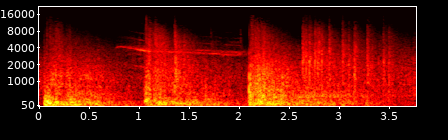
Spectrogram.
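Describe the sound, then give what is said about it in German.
A huge fireworks display in Berlin celebrating German reunification, bursting in a rapid series of loud booms and crackles, with a rising whistle of a rocket streaking up between blasts, all echoing through open air. “Überall wurden große Feste gefeiert und in Berlin gab es ein riesiges Feuerwerk.”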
